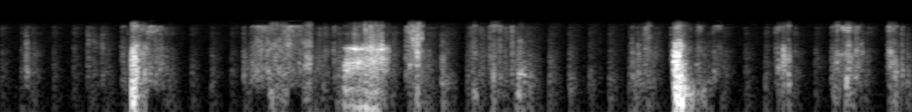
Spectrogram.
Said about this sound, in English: Well, folks, I've reached my destination here, so if it sounds like I'm shuffling around, I am, because I'm trying to grab my stuff and get out the car.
